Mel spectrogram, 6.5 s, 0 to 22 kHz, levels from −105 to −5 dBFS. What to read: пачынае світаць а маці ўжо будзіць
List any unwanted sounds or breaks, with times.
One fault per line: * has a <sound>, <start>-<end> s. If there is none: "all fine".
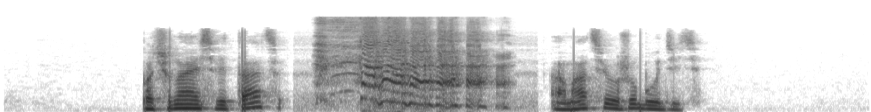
* has a laugh, 2.3-3.9 s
